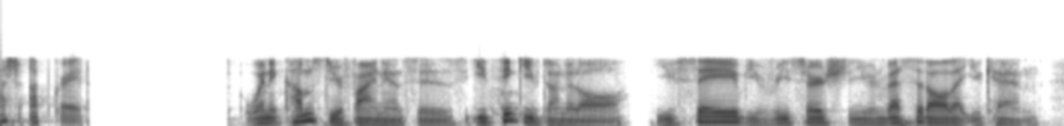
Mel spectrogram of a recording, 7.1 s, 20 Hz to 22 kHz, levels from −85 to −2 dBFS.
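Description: Nothing stood out on listening to this speech recording, which carries the narrow band of G.711 telephone coding.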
